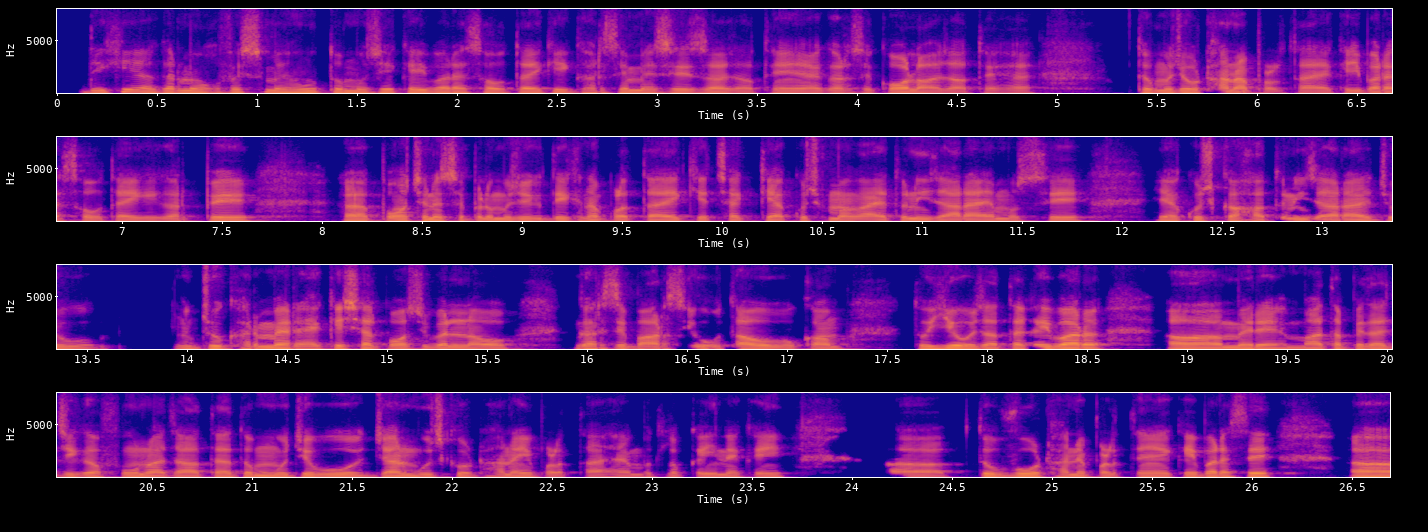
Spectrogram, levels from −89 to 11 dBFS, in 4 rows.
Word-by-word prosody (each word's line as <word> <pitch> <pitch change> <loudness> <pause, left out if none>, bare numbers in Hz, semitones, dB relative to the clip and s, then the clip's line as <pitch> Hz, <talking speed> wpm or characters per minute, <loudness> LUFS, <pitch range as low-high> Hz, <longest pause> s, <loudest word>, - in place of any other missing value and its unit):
देखिए, 175 +5 -1
अगर 165 -2 0
मैं 165 0 +2
ऑफिस 145 +1 -2
में 165 - +1
हूँ 150 +3 +1
तो 155 - +1
मुझे 145 0 0
कई 135 -3 0
बार 140 +1 +1
ऐसा 135 0 -2
होता 125 +1 0
है 130 - +2
कि 135 +1 -2
घर 110 -3 -5
से 110 +3 -2
मैसेज 115 -1 -1
आ 110 - +3
जाते 100 +1 -6
हैं, 100 0 0
घर 100 -1 -3
से 115 - -6
कॉल 115 -1 +2
आ 100 -1 +1
जाते 95 +1 -4
हैं, 100 0 -6 0.5
तो 120 - +1
मुझे 115 +2 +1
उठाना 110 -1 +2
पड़ता 90 -1 -6
है। 100 0 0
कई 105 +2 -2
बार 110 +1 +1
ऐसा 110 +1 -3
होता 110 0 -2
है 110 - +2
कि 110 - -4
घर 105 0 -3
पे 110 -2 +5 0.5
अ, 115 -2 +5
पहुँचने 110 +2 +1
से - - 0
पहले 115 -2 -1
मुझे 110 +1 0
देखना 115 +1 0
पड़ता 110 +1 -1
है 110 0 +4
कि 110 +2 -3
अच्छा 115 +1 -2
क्या 110 +1 -1
कुछ - - -4
मँगाया 100 -1 +2
तो 115 - -4
नहीं 115 -1 +1
जा 105 -1 +1
रहा 105 0 +3
है 110 - +2
मुझसे 110 0 -1 0.4
या - - +2
कुछ - - -2
कहा 110 - +1
तो - - -8
नहीं 110 -1 0
जा 105 -1 +2
रहा 110 +1 +2
है? 115 - +2
जो 115 0 -5 0.3
जो 125 0 0
घर 115 -2 -3
में 120 +3 +5
रह 105 -2 +1
के 120 +5 +2
शायद 120 -1 +4
पॉसिबल 115 0 +1
ना 110 -1 +2
हो, 105 +1 0 0.3
घर 115 -1 +2
से 115 +2 +1
बाहर 105 -1 +1
से 110 - -4
होता 105 +1 -1
हो 110 +1 +5
वो 110 -1 -3
काम। 105 0 +1 0.4
तो 125 - 0
ये 120 +3 +4
हो 135 -3 +6
जाता 115 +2 +1
है - - +2
कई 125 - +4
बार 125 +1 +8 0.4
अ, 115 -1 +5
मेरे 120 +1 +3
माता-पिता 115 0 +1
जी - - 0
का 120 +1 +1
फ़ोन 120 0 -1
आ - - +2
जाता 105 +2 -1
है 115 - +2
तो 125 - -1
मुझे 125 0 0
वो 125 +1 +1
जानबूझ 115 0 +1
के 125 - -3
उठाना 110 -2 -3
ही 120 - +3
पड़ता 105 0 -4
है, 105 +1 -4
मतलब 110 +1 -8
कहीं 105 -1 0
न 110 - 0
कहीं 110 +1 -2 0.6
अ, 105 +1 0 0.2
तो 135 - +3
वो 135 +4 +3
उठाने 110 -2 -1
पड़ते 110 0 -3
हैं, 115 0 +2
कई 130 +3 +2
बार 145 +1 +3
ऐसे 145 +3 +4
अ, 145 -3 -4
115 Hz, 275 wpm, -24 LUFS, 110-120 Hz, 0.6 s, बार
